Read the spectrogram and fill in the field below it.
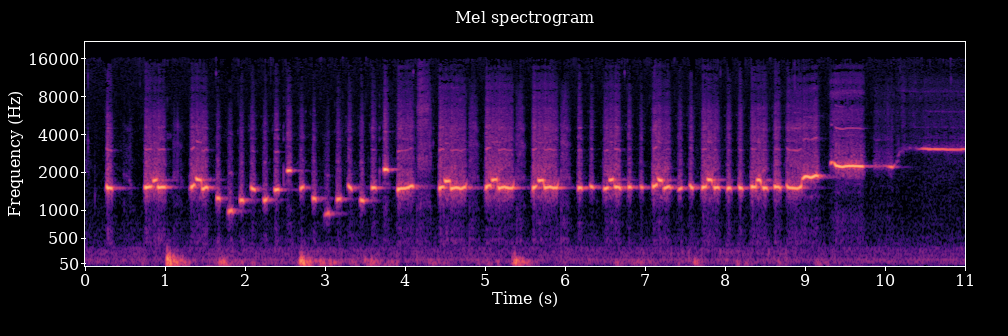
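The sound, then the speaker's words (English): A person whistles the William Tell Overture by Rossini alone, with quick staccato repeated notes in a galloping rhythm, clear, ending on a rising, sustained high note. “But anyway, so I whistled.”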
